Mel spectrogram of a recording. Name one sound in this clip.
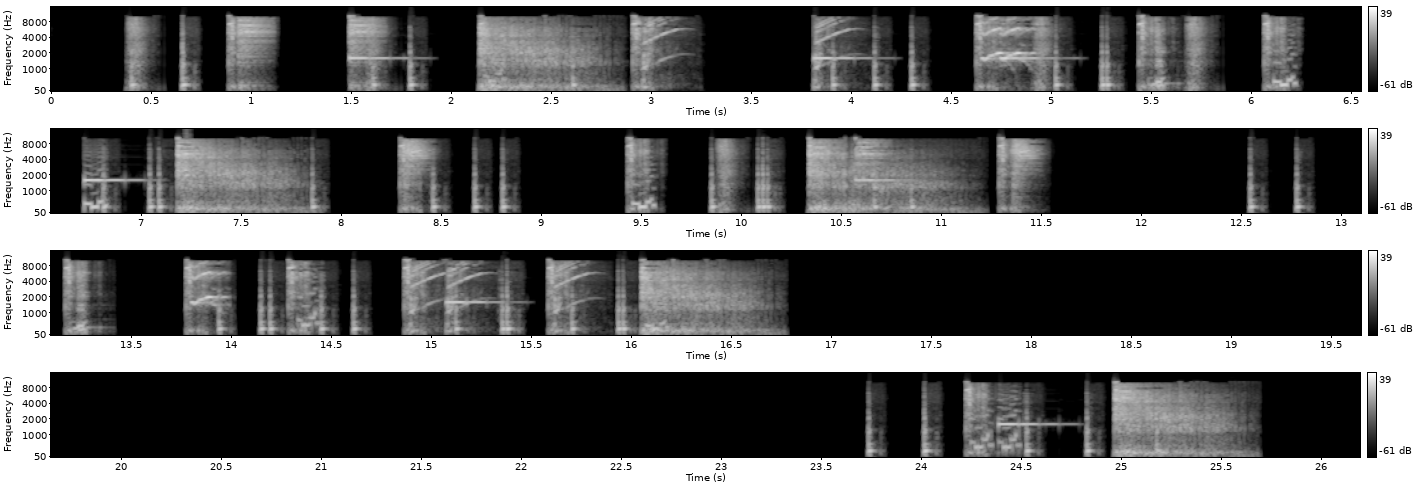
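Quick electronic clicks tap as falling blocks move and lock into place.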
